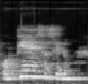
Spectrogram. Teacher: Si quieres, confiésaselo todo, confiésaselo. Mayor fuerza, ¿dónde? En la sílaba fie, cerrada, abierta, se une.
